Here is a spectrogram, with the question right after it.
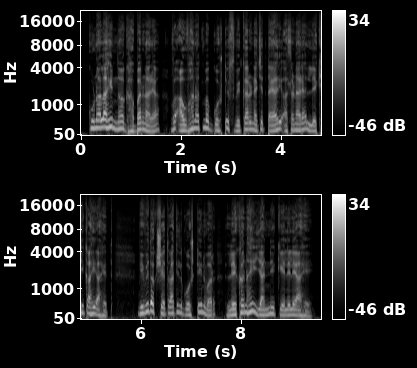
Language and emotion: Marathi, neutral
